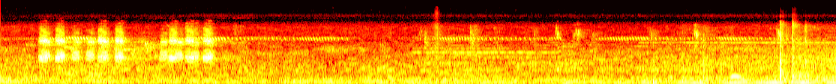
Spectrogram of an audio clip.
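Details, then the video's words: Frog calls at morning: two loud bursts of rapid pulsed croaks near the start, each about a second long, followed by softer drawn-out trills and faint clicks against low background rumble. "Relaxing with Frog Sound"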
